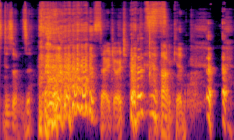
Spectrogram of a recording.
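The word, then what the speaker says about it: Zsasz: his name uh zunza you you don't pronounce like the D's really zza it's dunza sorry George I'm a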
